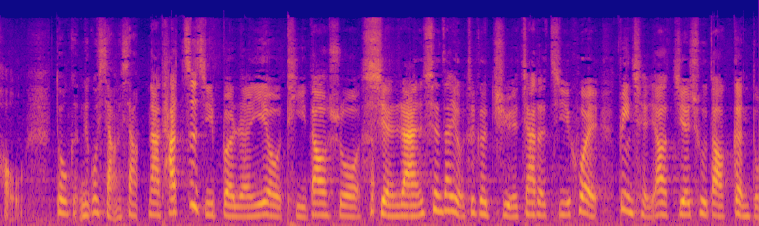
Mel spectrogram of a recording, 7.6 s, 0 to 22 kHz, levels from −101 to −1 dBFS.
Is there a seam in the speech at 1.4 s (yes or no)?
yes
